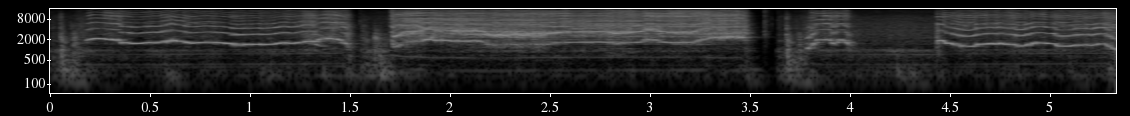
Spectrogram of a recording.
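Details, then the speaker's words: BMW Mini Cooper power window after lubing the runners with silicone spray and lithium grease: earlier a high wavering squeal rose and fell through the glass travel, suspected dry window runners; now nothing on the downstroke. "Nothing on the downstroke."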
